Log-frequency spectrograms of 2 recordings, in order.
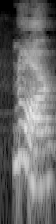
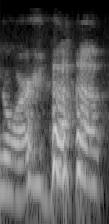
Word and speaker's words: noir: Is that how you say it? Noir. Yeah, you did good. Noir. There we go. I was saying Noir, which is not right, I hear.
